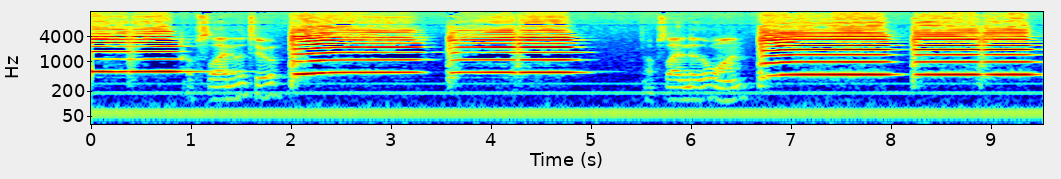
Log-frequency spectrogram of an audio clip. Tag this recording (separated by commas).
Music, Musical instrument, fiddle, Speech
